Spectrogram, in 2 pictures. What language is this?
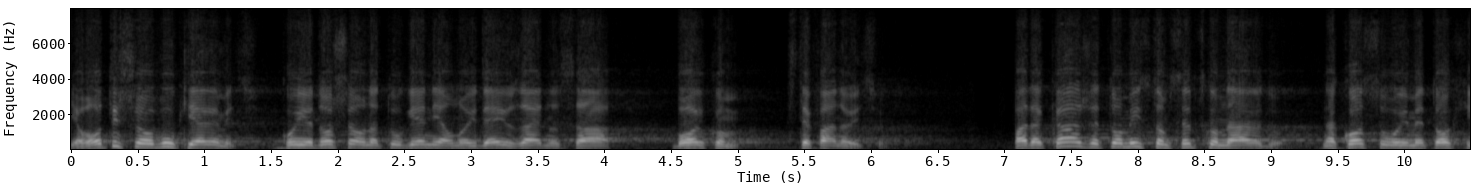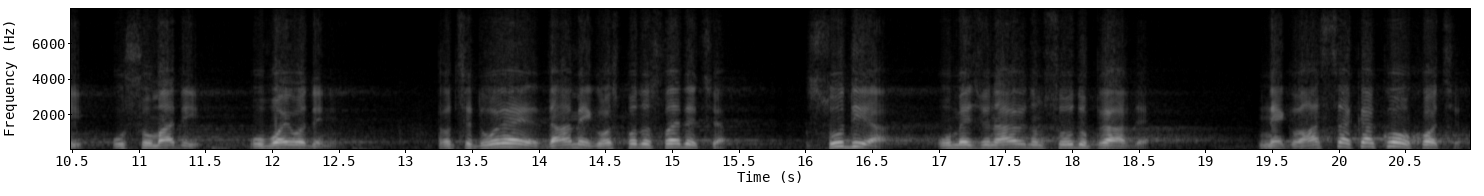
Serbian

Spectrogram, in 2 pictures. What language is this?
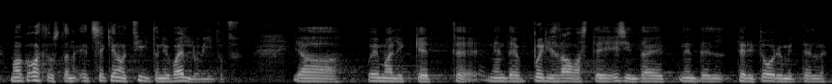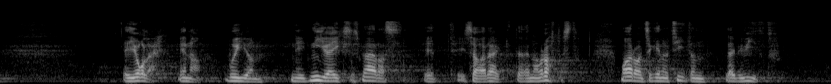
Estonian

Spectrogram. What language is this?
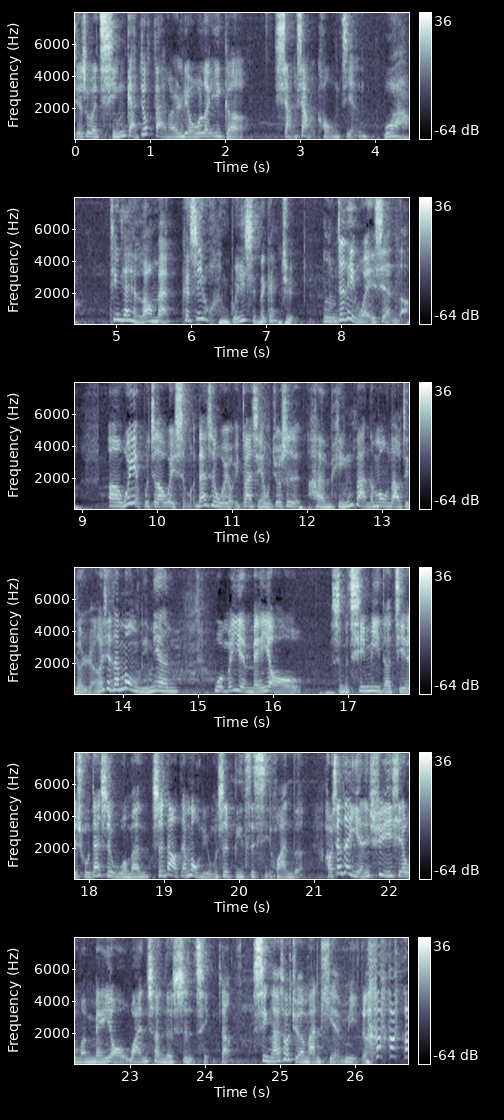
Chinese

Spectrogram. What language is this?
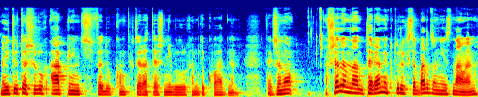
Polish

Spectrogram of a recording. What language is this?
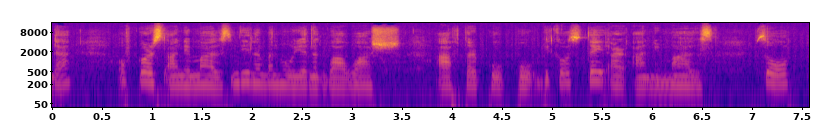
Filipino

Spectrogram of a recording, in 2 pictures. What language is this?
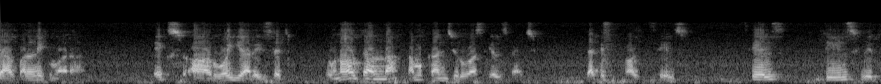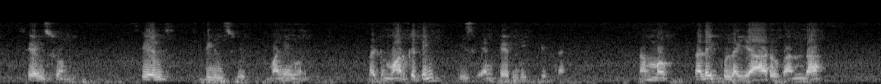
Tamil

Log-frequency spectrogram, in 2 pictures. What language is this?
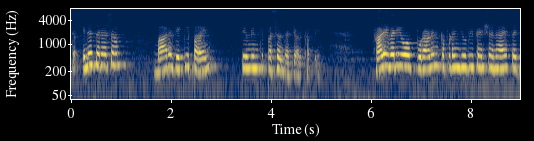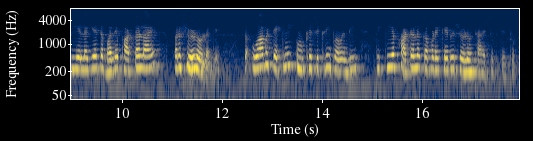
Sindhi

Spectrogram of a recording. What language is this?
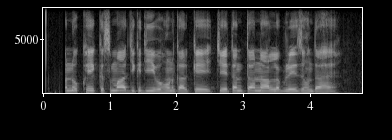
Punjabi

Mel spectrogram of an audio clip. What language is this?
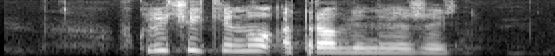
Russian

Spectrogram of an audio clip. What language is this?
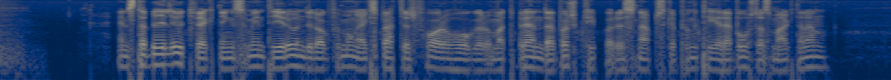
Swedish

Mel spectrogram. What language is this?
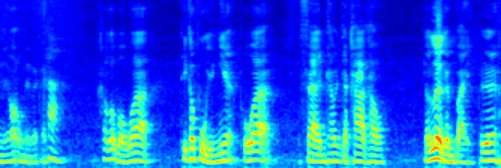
Thai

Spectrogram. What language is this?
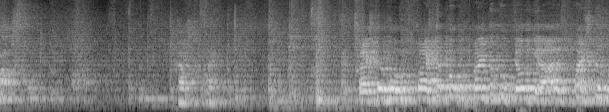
Romanian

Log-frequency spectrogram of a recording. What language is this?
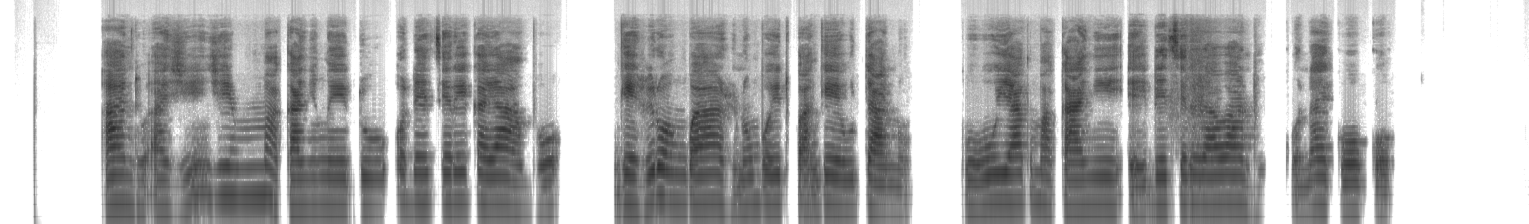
Ndau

